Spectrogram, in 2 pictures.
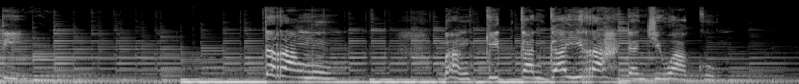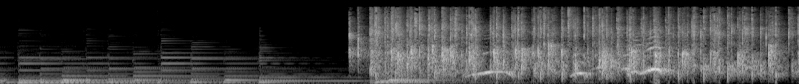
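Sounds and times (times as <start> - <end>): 
gentle plucked guitar notes: 0.0 - 11.4
speech: 4.6 - 7.3
school audience applause for a poem: 11.5 - 15.9
faint cheers: 12.0 - 15.2.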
